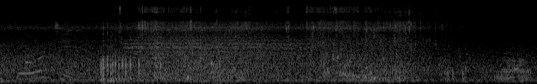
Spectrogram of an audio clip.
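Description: Paddles splash and dip into calm water.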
